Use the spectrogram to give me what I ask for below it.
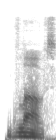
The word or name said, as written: gloves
